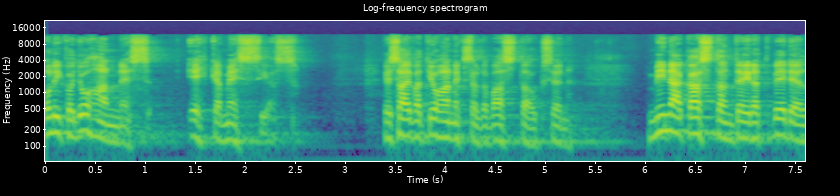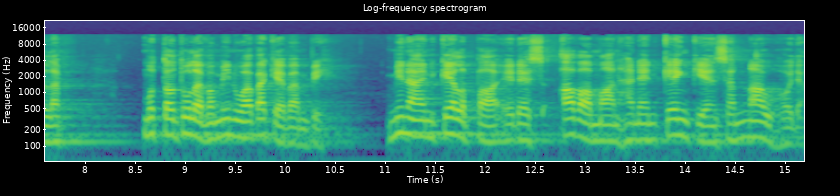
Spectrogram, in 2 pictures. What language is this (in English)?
Finnish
